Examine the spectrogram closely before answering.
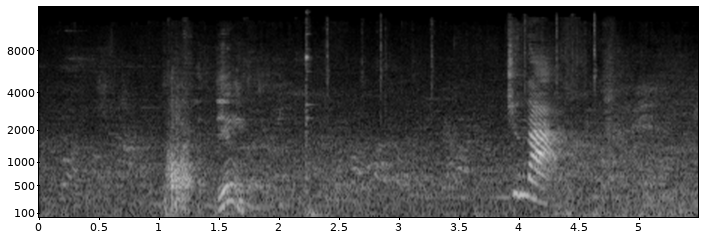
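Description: A man speaks briefly in reply.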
